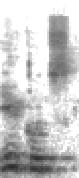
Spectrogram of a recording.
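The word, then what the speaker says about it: Irkutsk: audience so Ilya you are a physicist from irkut's State University do I say it correctly yeah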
